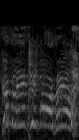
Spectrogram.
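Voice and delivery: high, loud strained calls; straining shout. Acted. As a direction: shout while straining to pull. Straining rescue from quicksand.

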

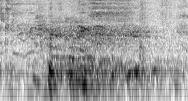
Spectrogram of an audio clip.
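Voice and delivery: high, wheezy giggle; amused laugh. Real, not acted. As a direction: dissolve into quiet, high laughter. Laughs at own remark.

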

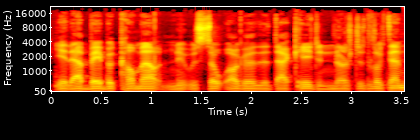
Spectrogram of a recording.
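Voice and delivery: low, soft storyteller's rumble; deep Tony Todd voice. Retold or imitated. Tony Todd's character tells the backstory, low and soft. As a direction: drop way down and spin the tale low.

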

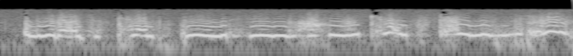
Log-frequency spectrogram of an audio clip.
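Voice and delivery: high, strained sobbing plea, slowing at the end. Acted. Jane caught on the attic stairs, sobbing to Edward. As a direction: break down in tears. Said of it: "stop sobbing".

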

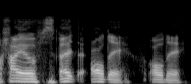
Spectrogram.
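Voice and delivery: normal talking voice

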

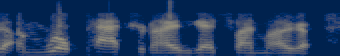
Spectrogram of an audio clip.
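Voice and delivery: ordinary talk

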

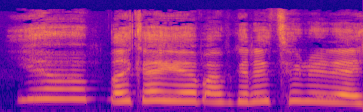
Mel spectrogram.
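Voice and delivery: high, small voice of her younger self; imitating younger self. Retold self answering mom.

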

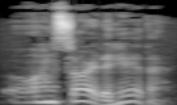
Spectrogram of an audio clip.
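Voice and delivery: put-on high child voice offering sympathy; a young boy's condolence, pitched well up; ten-year-old self. A narrator's reading. Boy hears the aunt passed away, high sympathetic child voice. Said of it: "It was my ten-year-old self".

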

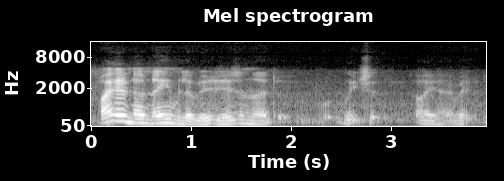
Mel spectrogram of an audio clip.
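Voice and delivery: usual speaking voice

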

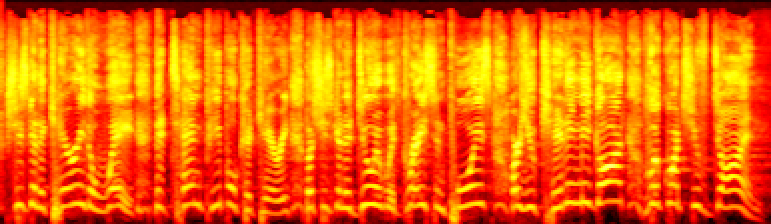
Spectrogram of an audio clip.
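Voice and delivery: overjoyed angelic crowd voice; ecstatic angels. Acted. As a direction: cheer like angels losing their minds. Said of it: "the angels freaking out, like".

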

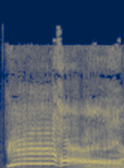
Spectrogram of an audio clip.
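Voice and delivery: loud cowboy whoop; yeehaw. Pretend. Mock Texan cheer.

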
